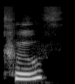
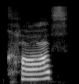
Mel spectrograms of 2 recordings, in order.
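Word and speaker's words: Qof: Now, remember how we said this is COF or cough, depending on how you say it, it's the C- sound.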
